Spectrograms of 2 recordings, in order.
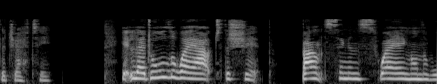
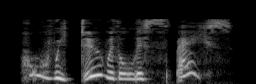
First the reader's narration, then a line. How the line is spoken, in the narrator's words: She gasped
